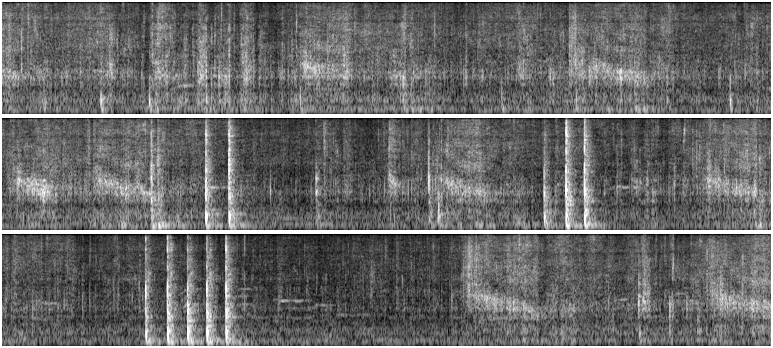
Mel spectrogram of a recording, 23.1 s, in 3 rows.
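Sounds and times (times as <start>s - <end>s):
wooden spoon stirring stew: 0.0s - 23.0s
spoon knocking metal pot: 9.7s - 10.1s, 16.8s - 17.8s.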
